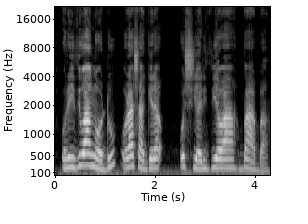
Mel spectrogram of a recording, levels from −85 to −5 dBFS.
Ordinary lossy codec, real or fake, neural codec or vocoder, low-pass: none; real; none; none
